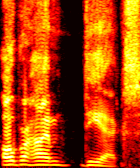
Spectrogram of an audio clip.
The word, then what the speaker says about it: Oberheim DX: How do you pronounce it? Oberheim DX.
